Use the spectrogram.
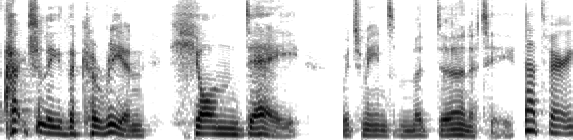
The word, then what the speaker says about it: Hyundai: brand of car where the tagline was Hyundai, like Sunday. Well, actually, they were patronizing you because it's actually the Korean Hyundai, which means modernity.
